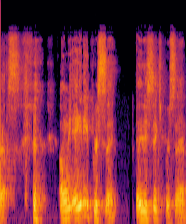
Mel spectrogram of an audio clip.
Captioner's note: chuckles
